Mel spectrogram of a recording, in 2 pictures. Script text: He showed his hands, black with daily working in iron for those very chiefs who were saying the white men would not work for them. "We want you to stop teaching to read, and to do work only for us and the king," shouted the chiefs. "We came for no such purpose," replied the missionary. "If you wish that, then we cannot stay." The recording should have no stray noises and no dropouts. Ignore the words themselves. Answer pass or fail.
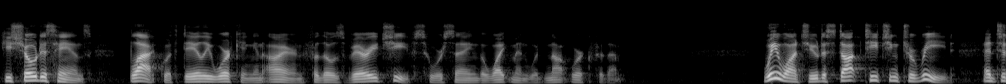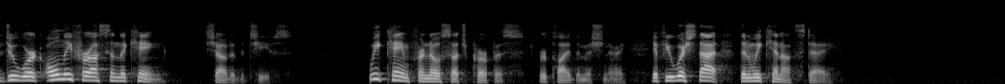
pass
